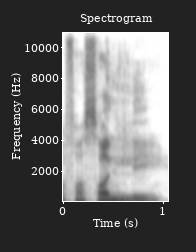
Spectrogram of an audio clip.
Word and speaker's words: فصلی: دیکھیے، فصلی لربک ونحر، صاد سے ادا ہوگا فصلی۔ اب یہاں پر اگر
